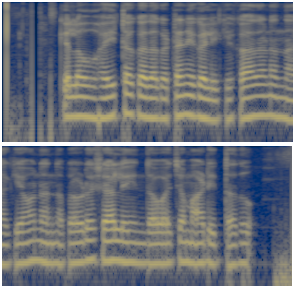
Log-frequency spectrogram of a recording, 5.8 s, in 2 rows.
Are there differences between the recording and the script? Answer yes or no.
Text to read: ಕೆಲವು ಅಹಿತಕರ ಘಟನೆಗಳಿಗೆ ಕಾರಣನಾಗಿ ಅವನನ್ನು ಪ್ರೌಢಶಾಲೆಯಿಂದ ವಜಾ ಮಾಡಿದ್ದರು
no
